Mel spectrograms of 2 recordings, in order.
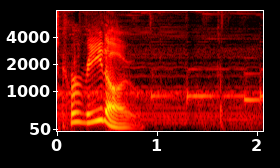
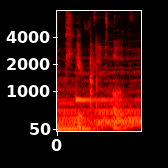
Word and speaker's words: Kirito: He was Corrido. Huh. Gamer brat. Kirito. He was Kirito. There you go. In case anyone was like, you said it wrong. It's actually Kirito.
